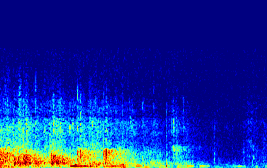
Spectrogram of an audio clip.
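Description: A group of people applaud and the clapping fades.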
